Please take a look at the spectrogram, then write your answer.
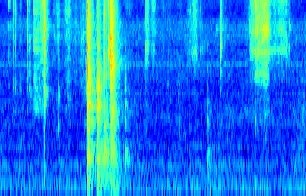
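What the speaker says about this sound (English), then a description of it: "I'll have to trim that here in just a second." Scissors snip through a slider pull tab tag in a quick cluster of sharp, close cuts, followed by a few fainter rustles and small handling noises in a quiet room.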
